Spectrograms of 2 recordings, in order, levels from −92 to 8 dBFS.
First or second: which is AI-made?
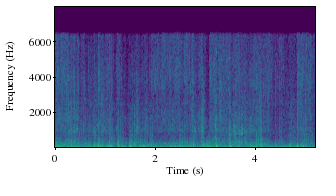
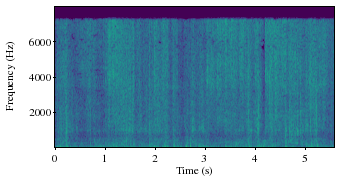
second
